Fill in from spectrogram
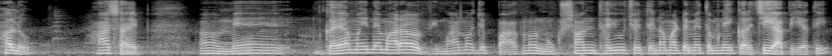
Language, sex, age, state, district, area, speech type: Gujarati, male, 30-45, Gujarat, Surat, rural, spontaneous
